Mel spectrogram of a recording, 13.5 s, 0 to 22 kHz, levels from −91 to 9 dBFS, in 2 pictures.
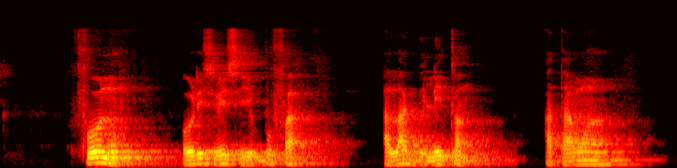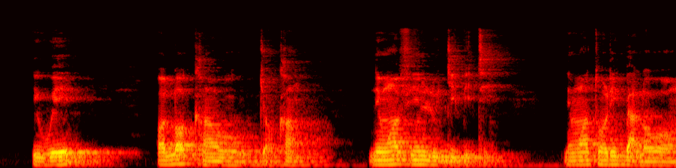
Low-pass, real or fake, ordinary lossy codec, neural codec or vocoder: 10.8 kHz; real; none; none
